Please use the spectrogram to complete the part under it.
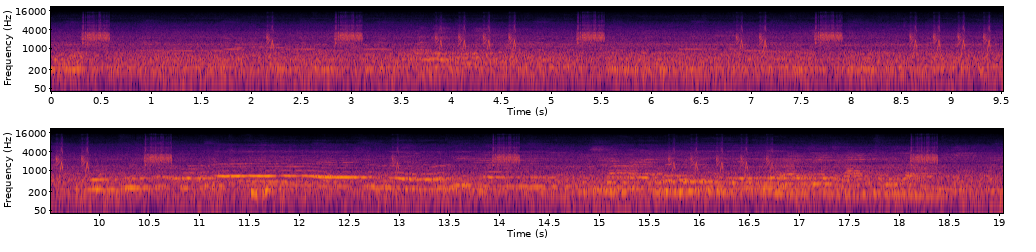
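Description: Dice rattle briefly in a quick roll, again and again.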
